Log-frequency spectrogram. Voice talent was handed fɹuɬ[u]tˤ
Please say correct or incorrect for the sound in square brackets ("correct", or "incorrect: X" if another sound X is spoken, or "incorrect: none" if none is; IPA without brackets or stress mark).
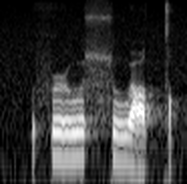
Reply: correct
